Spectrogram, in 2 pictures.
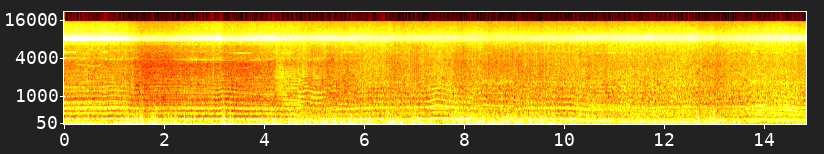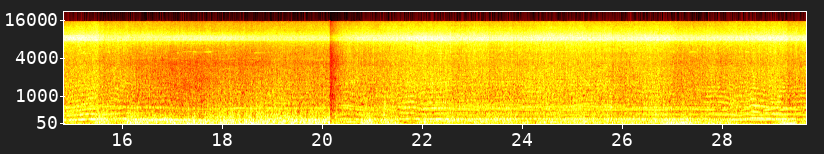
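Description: DJI Phantom quadcopter's motors and propellers buzzing in flight, heard from the camera slung beneath it. The pitch drifts up and down as the motor speeds change while it manoeuvres, with wind noise on the microphone.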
